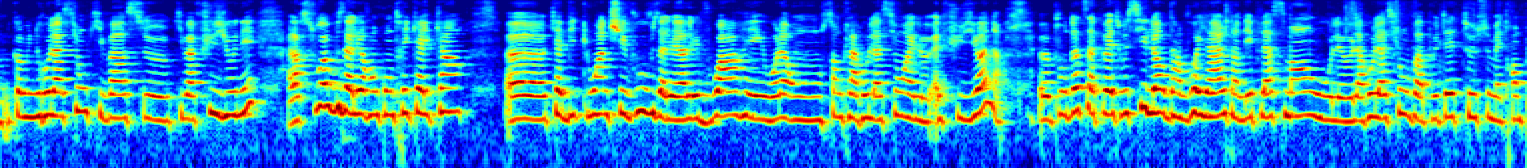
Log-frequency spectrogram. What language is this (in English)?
French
